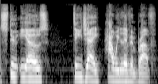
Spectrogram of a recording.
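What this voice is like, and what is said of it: Put-on British accent. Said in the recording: “my British accent's a bit good there, bruv ... that's a better than a bit good”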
